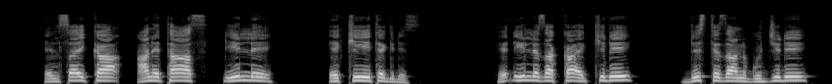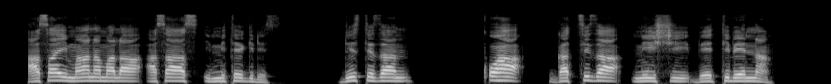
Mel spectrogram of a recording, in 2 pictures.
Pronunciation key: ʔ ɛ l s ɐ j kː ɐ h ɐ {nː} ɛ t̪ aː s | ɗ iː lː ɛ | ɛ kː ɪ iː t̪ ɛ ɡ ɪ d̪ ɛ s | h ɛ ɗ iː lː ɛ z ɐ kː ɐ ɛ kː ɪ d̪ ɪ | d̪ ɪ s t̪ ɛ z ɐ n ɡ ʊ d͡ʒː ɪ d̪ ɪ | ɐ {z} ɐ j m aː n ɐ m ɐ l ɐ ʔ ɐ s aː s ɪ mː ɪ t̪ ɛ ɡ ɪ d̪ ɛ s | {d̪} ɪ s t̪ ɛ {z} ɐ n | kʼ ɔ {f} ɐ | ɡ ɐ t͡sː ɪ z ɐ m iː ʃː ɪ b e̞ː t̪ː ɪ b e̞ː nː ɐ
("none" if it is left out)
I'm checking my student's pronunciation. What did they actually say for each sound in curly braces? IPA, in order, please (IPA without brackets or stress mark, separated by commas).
n, s, d̪, z, h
